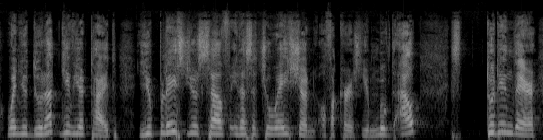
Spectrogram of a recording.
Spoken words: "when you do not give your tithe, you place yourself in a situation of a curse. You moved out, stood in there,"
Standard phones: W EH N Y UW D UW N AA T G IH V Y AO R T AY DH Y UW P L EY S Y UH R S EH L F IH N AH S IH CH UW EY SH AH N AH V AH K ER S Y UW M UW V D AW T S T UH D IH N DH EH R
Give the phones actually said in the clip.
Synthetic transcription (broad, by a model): W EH N Y UW D UW N AA T G IH V Y AO R T AY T Y UW P L EY S Y UH R S EH L F IH N AH S IH CH UW EY SH AH N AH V AH K ER S Y UW M UW V D AW T S T UH D IH N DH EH R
